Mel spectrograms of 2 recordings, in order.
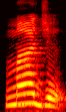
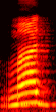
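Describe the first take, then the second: First: The final j bounces with an echoing release. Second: The final j stops flat without a bounce. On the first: The speaker calls it right. "मज ये सही है" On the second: The speaker calls it wrong. "मज गलत होगा"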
